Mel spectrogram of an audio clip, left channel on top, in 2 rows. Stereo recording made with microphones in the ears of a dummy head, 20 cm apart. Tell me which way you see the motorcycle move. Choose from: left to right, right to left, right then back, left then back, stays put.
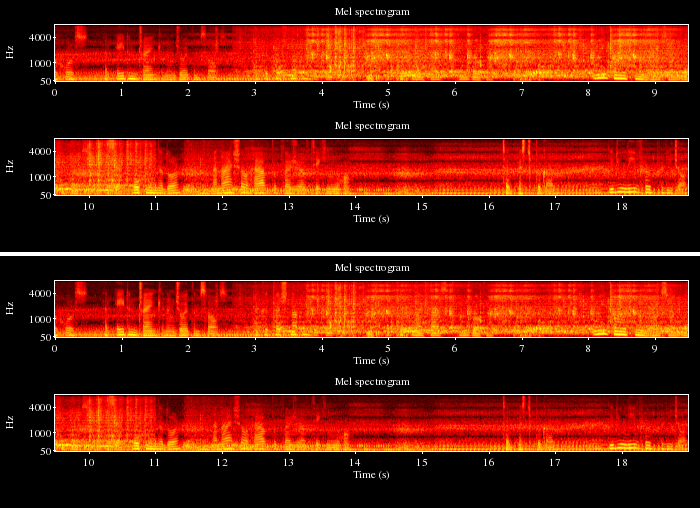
stays put.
